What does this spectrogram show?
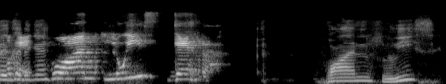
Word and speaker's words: Guerra: Juan Luis Guerra. Juan Luis Guerra. I felt like I was spot on. No, Guerra.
